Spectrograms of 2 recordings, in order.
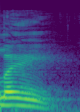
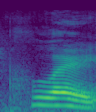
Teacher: is typically voiceless and very different from the l in lay lay is clearly voiced play it's devoiced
